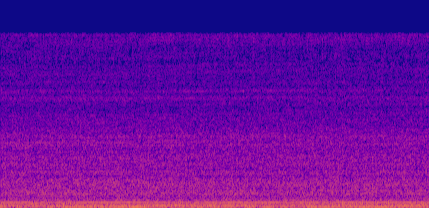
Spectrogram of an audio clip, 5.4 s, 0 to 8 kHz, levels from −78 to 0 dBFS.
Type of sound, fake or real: real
